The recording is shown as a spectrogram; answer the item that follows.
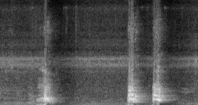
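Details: Pit bull play-fighting with a Maine Coon cat at home, giving three short sharp barks, one early and two close together near the end, over a steady background hum.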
